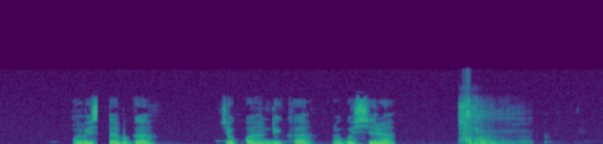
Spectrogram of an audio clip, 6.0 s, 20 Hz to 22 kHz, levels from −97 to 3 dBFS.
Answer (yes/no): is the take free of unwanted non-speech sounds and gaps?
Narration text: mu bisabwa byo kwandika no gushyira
no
